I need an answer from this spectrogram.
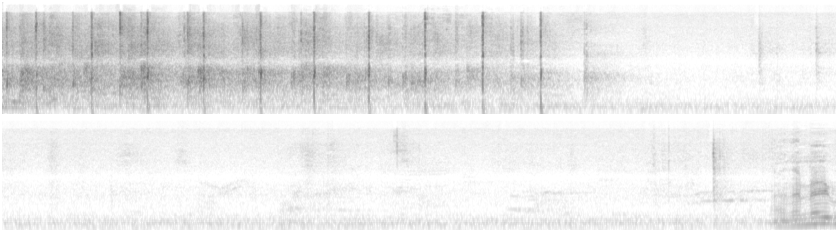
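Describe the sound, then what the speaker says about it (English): Audience applause at a town board meeting: a burst of crisp, close hand claps for about three seconds, which then stops abruptly and leaves quiet room murmur and faint shuffling. "So I want to give you a round of applause."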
